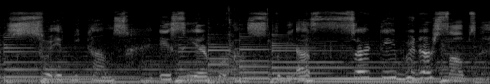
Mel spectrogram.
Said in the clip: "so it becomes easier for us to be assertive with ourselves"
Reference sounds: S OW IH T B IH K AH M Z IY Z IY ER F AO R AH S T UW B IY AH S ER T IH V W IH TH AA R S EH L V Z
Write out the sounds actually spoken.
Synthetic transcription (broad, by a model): S OW IH T B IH K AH M S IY S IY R F AO R AH S T UW B IY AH S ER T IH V W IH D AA R S EH L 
